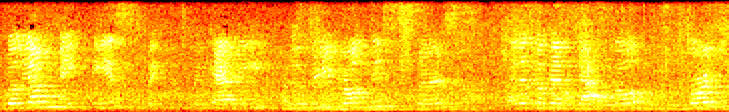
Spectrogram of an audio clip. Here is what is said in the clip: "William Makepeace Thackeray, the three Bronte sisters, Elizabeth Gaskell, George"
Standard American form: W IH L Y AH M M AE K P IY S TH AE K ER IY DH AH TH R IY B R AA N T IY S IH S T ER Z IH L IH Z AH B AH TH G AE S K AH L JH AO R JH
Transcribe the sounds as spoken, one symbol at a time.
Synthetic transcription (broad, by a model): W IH L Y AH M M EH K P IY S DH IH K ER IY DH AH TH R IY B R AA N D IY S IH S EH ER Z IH N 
